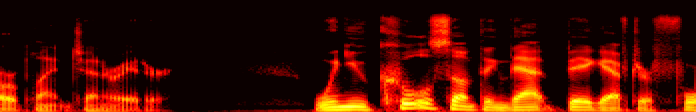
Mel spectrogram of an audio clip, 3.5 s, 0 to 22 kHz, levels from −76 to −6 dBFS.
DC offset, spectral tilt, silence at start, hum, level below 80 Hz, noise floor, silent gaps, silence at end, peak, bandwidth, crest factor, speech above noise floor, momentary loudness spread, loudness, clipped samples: under 0.1%; -5.5 dB/octave; 0 s; none; -46 dBFS; -64 dBFS; none; 0 s; -8 dBFS; 13.5 kHz; 18 dB; 39 dB; 15 LU; -26 LUFS; under 0.1%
